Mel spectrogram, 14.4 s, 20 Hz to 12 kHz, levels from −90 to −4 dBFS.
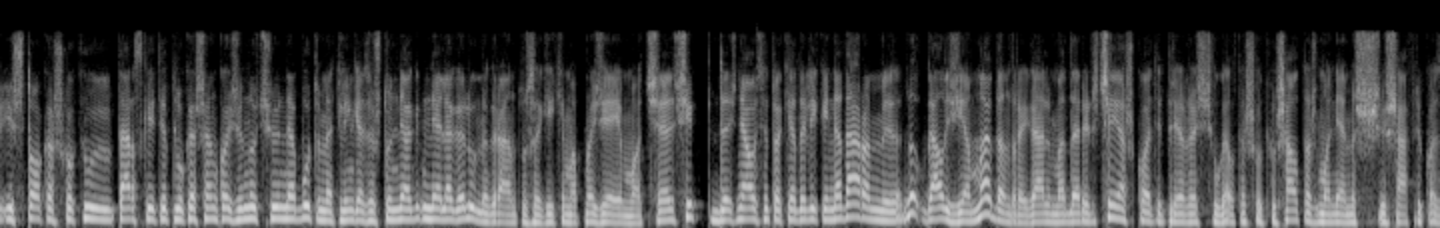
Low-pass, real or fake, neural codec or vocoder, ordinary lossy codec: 7.2 kHz; fake; codec, 16 kHz, 8 kbps, FunCodec, trained on Chinese and English, 25 frames a second; AAC, 64 kbps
